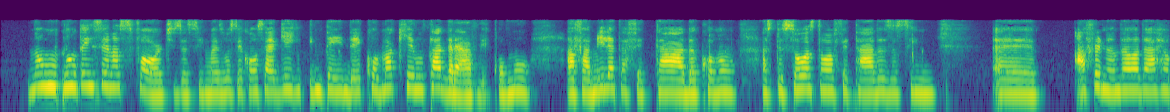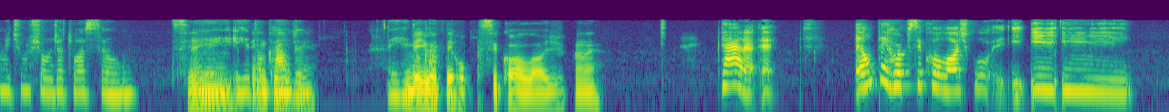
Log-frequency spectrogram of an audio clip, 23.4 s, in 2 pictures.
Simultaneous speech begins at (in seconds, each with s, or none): 13.6 s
